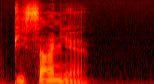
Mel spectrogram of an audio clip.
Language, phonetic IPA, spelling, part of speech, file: Polish, [pʲiˈsãɲɛ], pisanie, noun, Pl-pisanie.ogg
